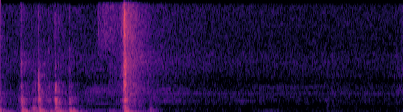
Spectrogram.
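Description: A quick run of keystrokes on a computer keyboard during the first second, typing vim's save-and-quit command to close a merge commit message.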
